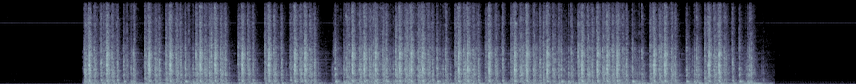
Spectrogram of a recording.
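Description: Typewriter sound effect: a fast, unbroken run of key strikes that starts about a second in and stops shortly before the end.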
